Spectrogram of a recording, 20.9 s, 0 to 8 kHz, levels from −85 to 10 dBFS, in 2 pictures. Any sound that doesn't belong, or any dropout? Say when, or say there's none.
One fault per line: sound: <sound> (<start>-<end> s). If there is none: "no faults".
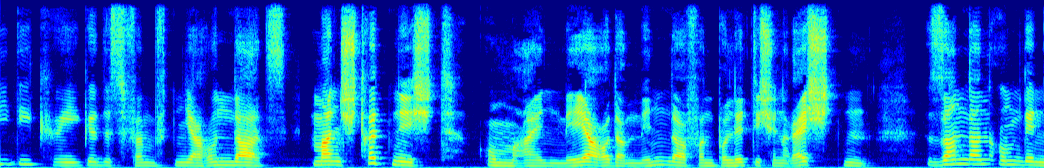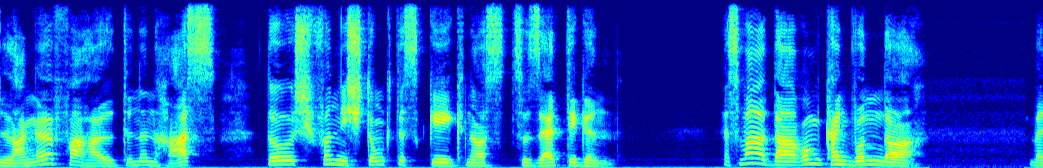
no faults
